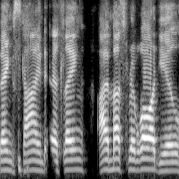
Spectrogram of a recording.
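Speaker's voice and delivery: put-on insect-like alien creature voice. Reading a story aloud, voicing the freed character in a bug voice. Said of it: "I'm just doing like the bug voice".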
